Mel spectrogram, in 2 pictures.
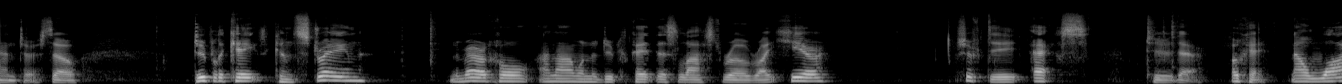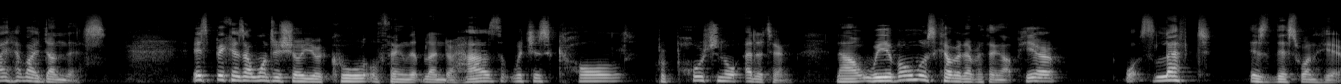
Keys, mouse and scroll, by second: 1.4 shift+d, 2.9 x, 3.9 4, 4.2 Return, 6.8 middle click, 9.8 shift+d, 10.2 x, 11.4 x, 11.6 Return, 13.2 middle click, 14.3 shift+middle click, 16.0 shift+middle click.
